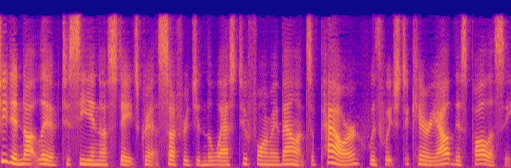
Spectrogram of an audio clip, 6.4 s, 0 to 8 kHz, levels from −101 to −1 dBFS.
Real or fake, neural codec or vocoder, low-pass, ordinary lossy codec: fake; codec, 16 kHz, 0.3 kbps, FocalCodec; 7.2 kHz; MP3, 64 kbps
